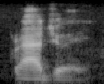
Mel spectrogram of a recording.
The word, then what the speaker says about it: graduate: graduate can you repeat graduate graduate pose it's got a juris ound graduate deadly yeah so make sure you get it's not a d it's more of a J graduate mmhmm yeah you know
